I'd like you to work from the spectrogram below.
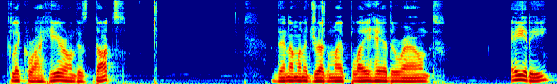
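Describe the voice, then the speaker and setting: A young man hosting a software screen tutorial in a casual voice-over, often pausing with "okay" and correcting himself. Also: medium pitch, steady tone. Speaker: tutorial host.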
